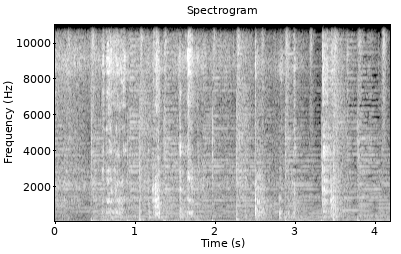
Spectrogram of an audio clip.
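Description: Steel spatula stirring onions and masala paste in a steel kadai, knocking and scraping against the pan's metal in irregular strokes about twice a second, over steady background music.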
